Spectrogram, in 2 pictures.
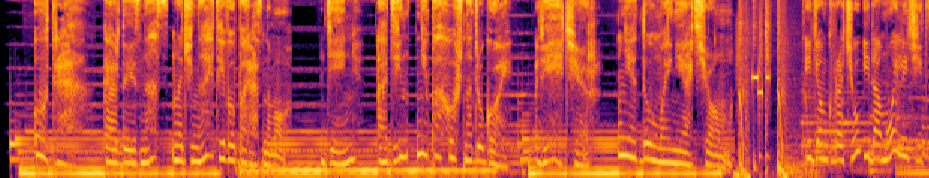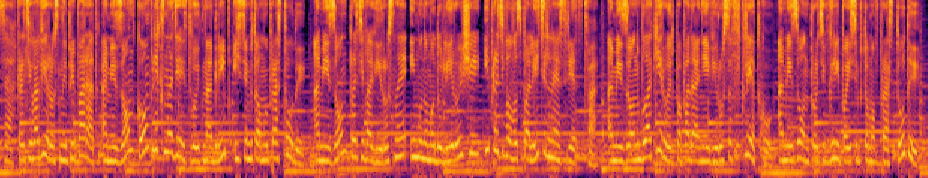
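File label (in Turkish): Ukraynaca Kadin, Ukrainian female voice; ukraynaca seslendirme; kadin sesler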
